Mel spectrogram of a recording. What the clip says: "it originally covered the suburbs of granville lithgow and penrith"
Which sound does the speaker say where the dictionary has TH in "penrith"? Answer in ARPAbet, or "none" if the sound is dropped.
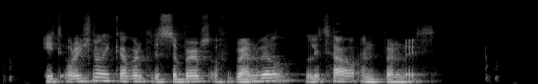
S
